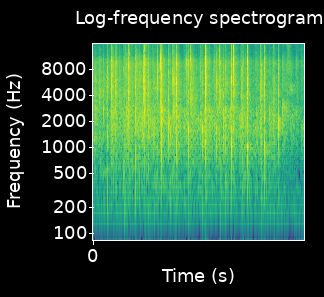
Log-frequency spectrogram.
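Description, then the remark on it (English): A room full of people at Mosaic in Fulton Market, Chicago, claps steadily, the sharp overlapping hand claps forming a dense, lively wave of applause that holds at a moderate level throughout without any voices on top. “Let's give a round of applause for everyone in the room.”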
